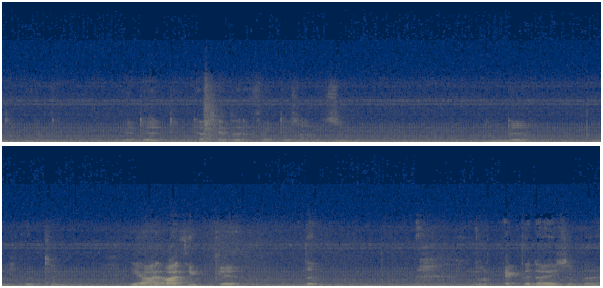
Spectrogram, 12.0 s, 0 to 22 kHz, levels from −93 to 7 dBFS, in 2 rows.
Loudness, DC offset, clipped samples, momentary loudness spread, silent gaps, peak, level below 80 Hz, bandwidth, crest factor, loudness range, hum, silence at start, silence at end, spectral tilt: -42 LUFS; under 0.1%; under 0.1%; 12 LU; none; -18 dBFS; -56 dBFS; over 20 kHz; 24 dB; 7 LU; none; 0 s; 0 s; -5 dB/octave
